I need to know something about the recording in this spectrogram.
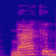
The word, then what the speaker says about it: NACA: and must remain unobstructed NACA ducts I don't know if you're actually supposed to say it or like spell it out but I'm gonna say NACA because it's easier our single source of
